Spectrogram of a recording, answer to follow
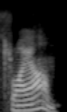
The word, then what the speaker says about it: triumph: And don't forget, guys, that we pronounce the PH as like diphthongs, as fa sound.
